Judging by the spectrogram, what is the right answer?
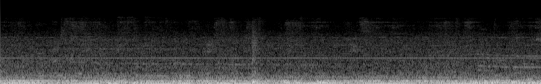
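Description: Low-floor tram running along the street, heard from inside the car: a steady low rumble from the wheels and running gear with a thin steady whine over it.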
